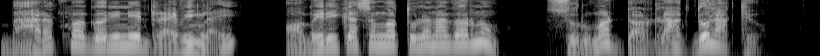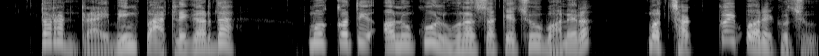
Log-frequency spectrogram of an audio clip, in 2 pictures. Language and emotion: Nepali, surprised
